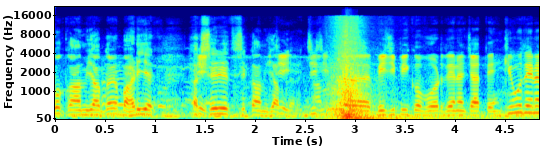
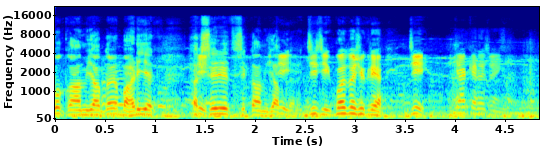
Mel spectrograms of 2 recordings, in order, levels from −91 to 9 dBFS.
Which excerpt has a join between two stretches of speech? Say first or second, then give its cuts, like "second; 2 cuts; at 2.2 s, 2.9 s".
first; 1 cut; at 2.7 s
